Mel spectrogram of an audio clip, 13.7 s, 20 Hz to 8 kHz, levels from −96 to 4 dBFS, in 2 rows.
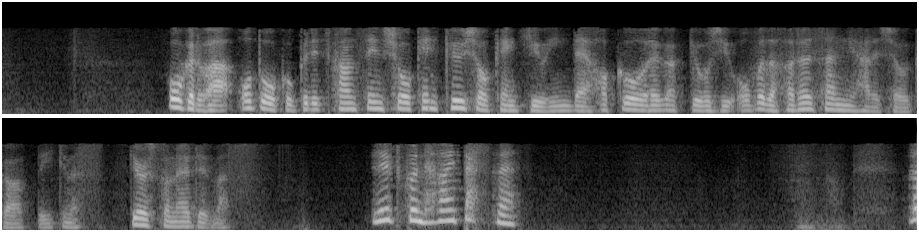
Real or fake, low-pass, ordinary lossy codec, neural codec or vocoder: fake; 7.2 kHz; AAC, 16 kbps; codec, 16 kHz, 0.2 kbps, FocalCodec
